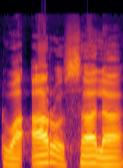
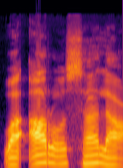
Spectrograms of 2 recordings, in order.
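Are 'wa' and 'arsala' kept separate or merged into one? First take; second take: separate; separate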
